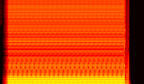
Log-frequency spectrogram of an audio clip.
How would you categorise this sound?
Instrument samples > Synths / Electronic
